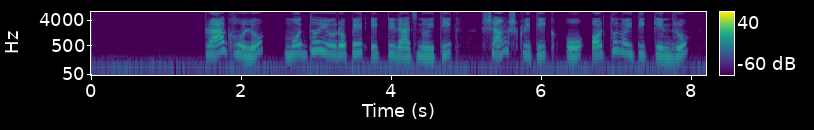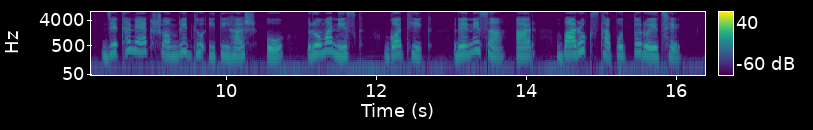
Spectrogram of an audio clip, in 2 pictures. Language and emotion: Bengali, neutral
